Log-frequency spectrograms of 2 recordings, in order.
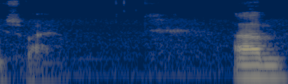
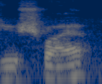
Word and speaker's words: Ushuaia: people pronounce it as Yu but it's Spanish and there's no sh in Spanish in fact the H is in Spanish is silent so it's actually USU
